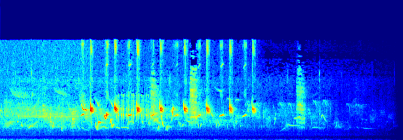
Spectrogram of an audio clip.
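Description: Forest birds singing: a chorus of many quick chirps and whistles from several birds, thinning out and fading to silence near the end.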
